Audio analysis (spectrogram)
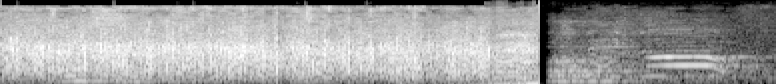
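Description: Loud, dense applause from a comedy show audience fills the first few seconds and then cuts off abruptly, after which a person speaks over faint remaining crowd noise.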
